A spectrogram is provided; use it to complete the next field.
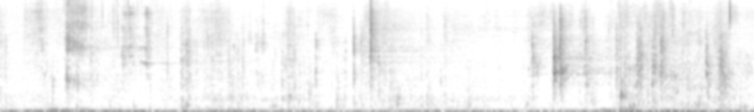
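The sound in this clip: Biting into and chewing a salty topping eaten on bread. Many crisp, uneven crunches sound faint and close, with no talk.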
